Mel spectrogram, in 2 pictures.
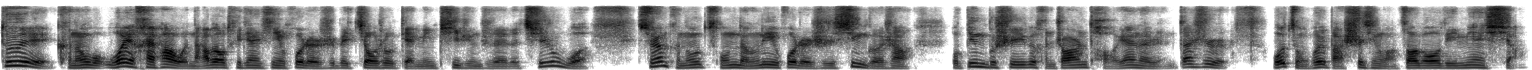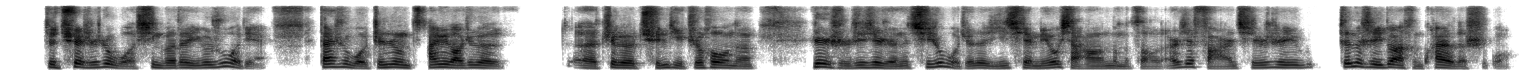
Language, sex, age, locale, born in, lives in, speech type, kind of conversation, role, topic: Chinese, male, 20-24, zh-CN, China, United States, conversation, podcast, guest, 哪次经历让你更懂得感恩？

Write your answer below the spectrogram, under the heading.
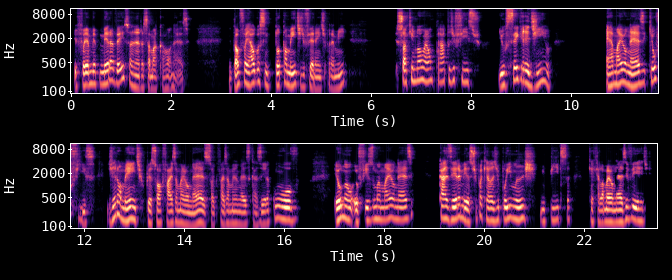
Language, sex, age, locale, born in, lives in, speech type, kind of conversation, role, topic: Portuguese, male, 25-29, pt-BR, Brazil, Spain, conversation, podcast, guest, Me conta sobre as tradições culturais da sua família?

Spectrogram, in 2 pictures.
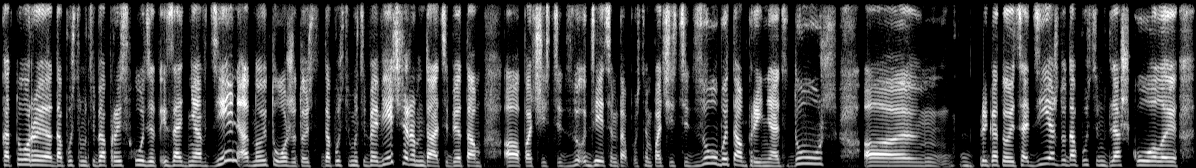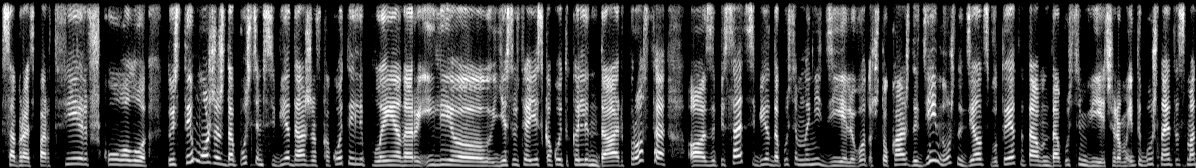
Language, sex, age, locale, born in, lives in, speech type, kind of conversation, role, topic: Russian, female, 35-39, ru-RU, Russia, United States, conversation, advice, advisor, Как мне регулярно и понятно записывать идеи и новые концепции?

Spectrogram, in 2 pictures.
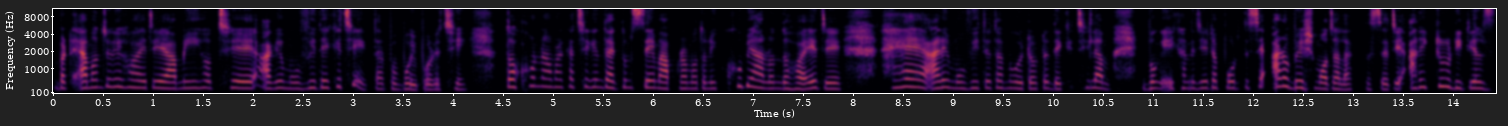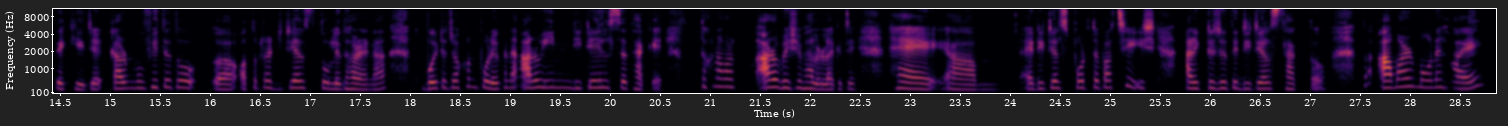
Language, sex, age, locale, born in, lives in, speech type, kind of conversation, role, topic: Bengali, female, 25-29, bn-BD, Bangladesh, Bangladesh, conversation, unstructured, none, বই পড়া আর সিনেমা দেখা—কোনটি আপনার বেশি ভালো লাগে?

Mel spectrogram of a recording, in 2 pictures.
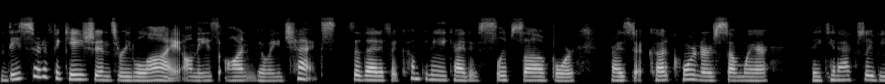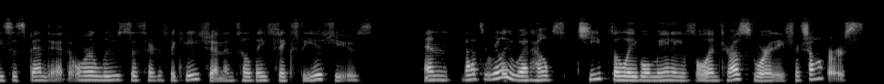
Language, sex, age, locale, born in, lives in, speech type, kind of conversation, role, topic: English, female, 35-39, en-US, Germany, United States, read, expert-assistant, expert, What are some creative ways individuals can contribute to wildlife conservation in their daily lives?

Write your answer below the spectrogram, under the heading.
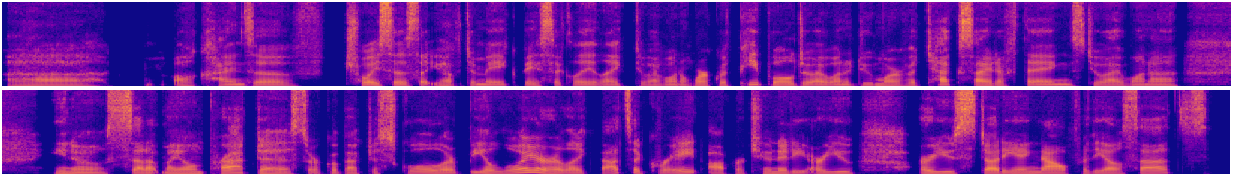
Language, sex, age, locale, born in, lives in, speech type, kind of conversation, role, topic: English, female, 35-39, en-US, United States, United States, conversation, unstructured, none, What unexpected career detours opened doors for you, and what did you learn along the way?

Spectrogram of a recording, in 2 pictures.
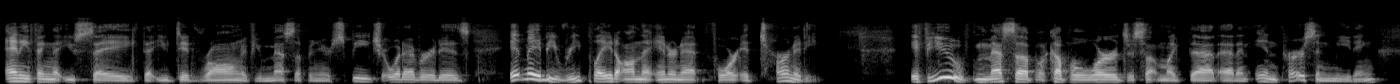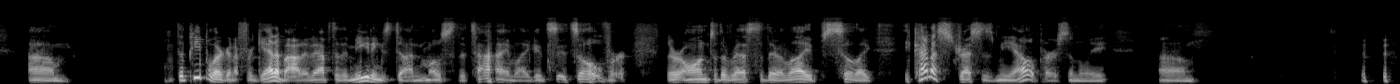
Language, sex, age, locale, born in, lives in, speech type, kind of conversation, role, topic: English, male, 45-49, en-US, United States, United States, conversation, podcast, host, How do our everyday interactions with others shape our overall happiness and health?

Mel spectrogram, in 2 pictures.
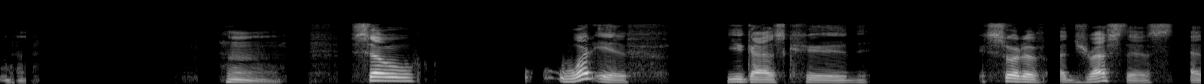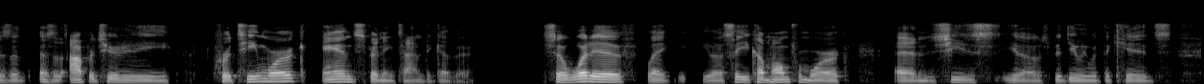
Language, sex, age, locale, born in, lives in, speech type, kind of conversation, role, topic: English, male, 45-49, en-US, United States, United States, conversation, advice, advisor, How can I better balance my work hours with family time?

